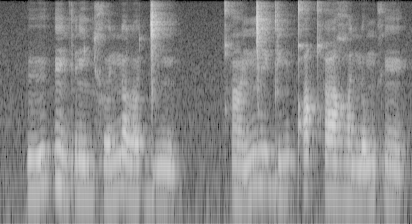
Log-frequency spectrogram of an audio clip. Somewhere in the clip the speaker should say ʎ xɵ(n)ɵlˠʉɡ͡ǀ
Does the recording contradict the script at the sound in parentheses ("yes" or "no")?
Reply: no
